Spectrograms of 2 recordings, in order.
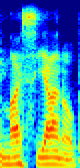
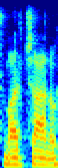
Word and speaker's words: Marciano: Americans say Marciano, but we pronounce Marciano.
